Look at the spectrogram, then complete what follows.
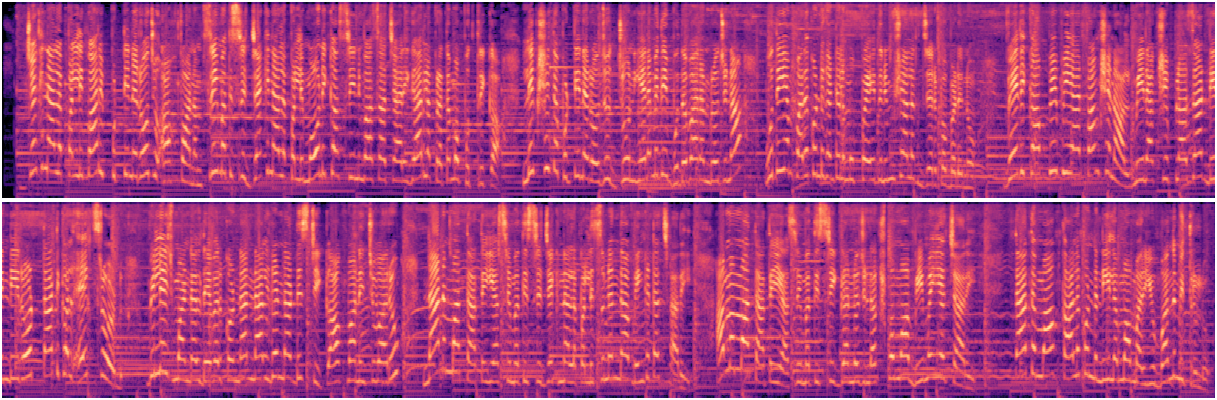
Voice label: voice ad Happy Birthday To u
